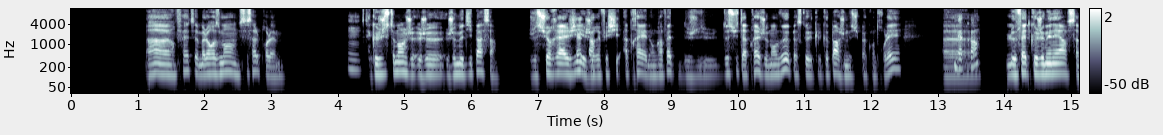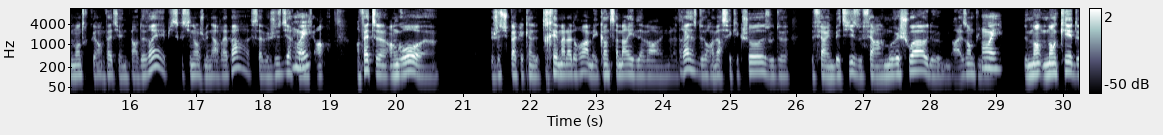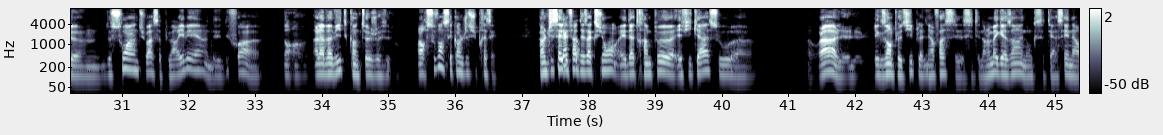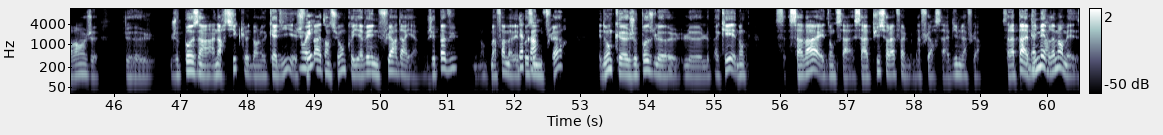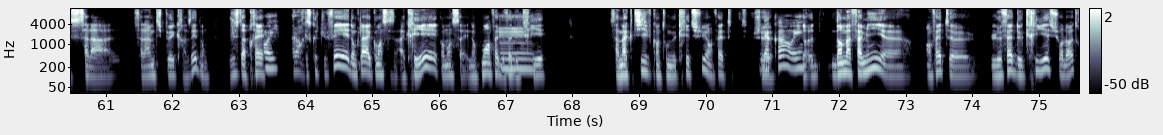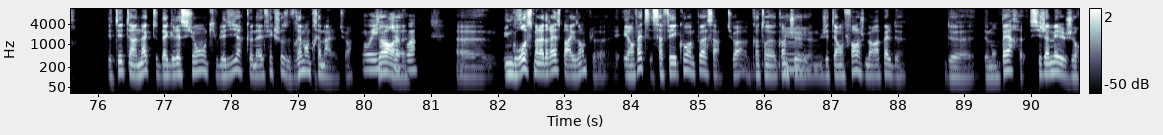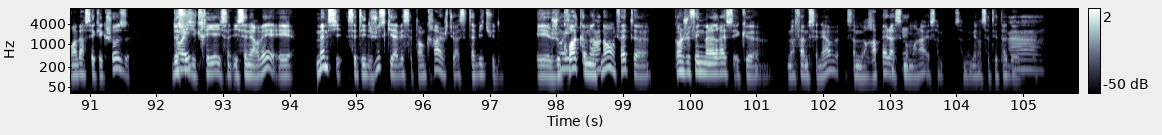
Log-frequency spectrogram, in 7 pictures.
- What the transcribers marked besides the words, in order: stressed: "très"; stressed: "grosse"
- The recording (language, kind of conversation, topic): French, advice, Comment arrêter de m’enfoncer après un petit faux pas ?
